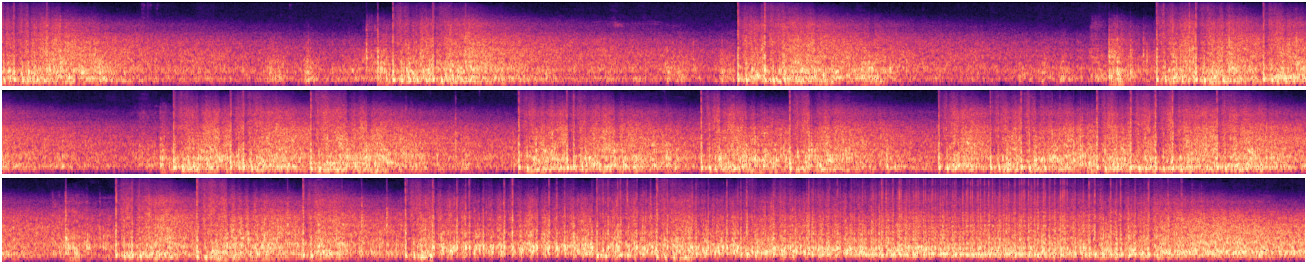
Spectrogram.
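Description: Aerial firework shells launching and bursting in a professional display. The bangs come a second or more apart at first, then faster and faster until they are nearly continuous in the last several seconds: the display's finale.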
